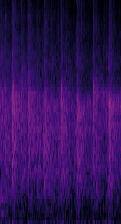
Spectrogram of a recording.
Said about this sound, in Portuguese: Dá um aplauso aí.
